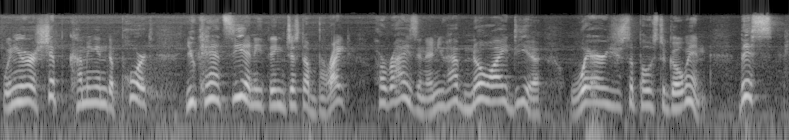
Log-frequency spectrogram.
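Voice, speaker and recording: A man's voice: high-pitched, slight background noise, pitched above the performer's own voice. A man voicing an exasperated adult male sailor who talks in a blunt, pushy way.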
